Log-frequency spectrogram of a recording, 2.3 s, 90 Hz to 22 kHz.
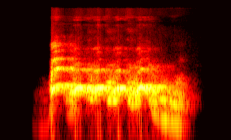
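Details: Cavalier King Charles Spaniel puppy, almost 8 weeks old, at a home litter: one drawn-out, tonal, harmonic whine with a few wavering pulses, holding steady and then sagging lower before stopping, with a quiet background.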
